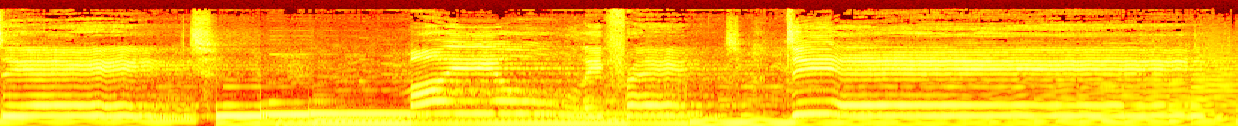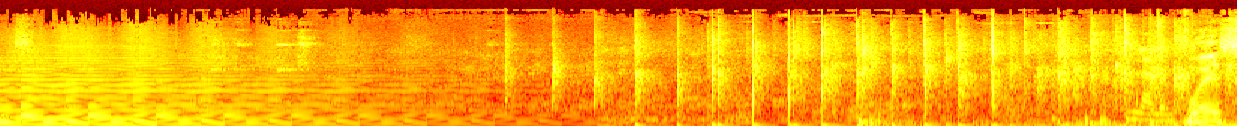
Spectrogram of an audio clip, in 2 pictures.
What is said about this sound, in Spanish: ha sido otro maravilloso medley de … que los tenemos hoy aquí en directo en la lonchería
